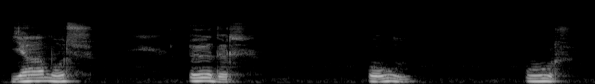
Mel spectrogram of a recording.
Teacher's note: If the preceding is a back vowel, one of A, U, O, or U, then yumuşak G will lengthen that sound.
